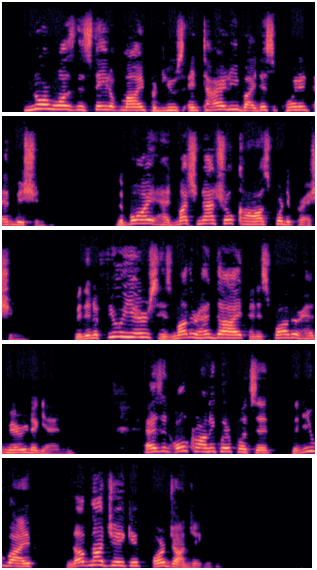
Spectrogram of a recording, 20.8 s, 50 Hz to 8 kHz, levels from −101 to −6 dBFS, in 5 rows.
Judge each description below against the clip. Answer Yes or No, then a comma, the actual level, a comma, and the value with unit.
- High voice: Yes, high, 220 Hz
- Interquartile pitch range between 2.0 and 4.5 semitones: No, average, 5.3 semitones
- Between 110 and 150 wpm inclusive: Yes, average, 140 wpm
